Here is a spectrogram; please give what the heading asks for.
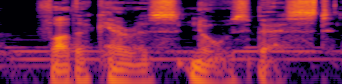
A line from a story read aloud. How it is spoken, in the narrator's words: said the exorcist quietly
